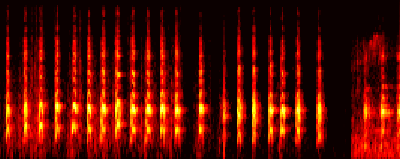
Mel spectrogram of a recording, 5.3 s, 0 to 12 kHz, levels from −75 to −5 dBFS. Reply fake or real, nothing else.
real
